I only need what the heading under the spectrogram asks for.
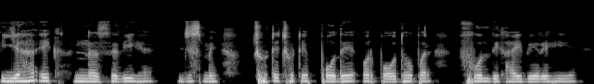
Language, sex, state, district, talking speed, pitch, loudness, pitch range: Hindi, male, Jharkhand, Ranchi, 150 wpm, 140 Hz, -17 LUFS, 135-145 Hz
